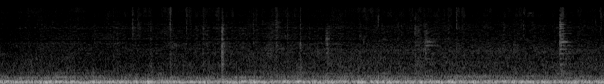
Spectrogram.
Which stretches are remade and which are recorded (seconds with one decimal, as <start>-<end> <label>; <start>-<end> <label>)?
0.0-3.6 remade; 3.6-6.0 recorded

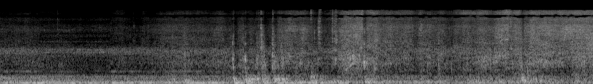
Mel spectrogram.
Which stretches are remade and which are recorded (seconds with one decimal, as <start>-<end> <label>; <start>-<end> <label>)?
0.0-0.4 recorded; 0.4-1.1 remade; 1.1-5.9 recorded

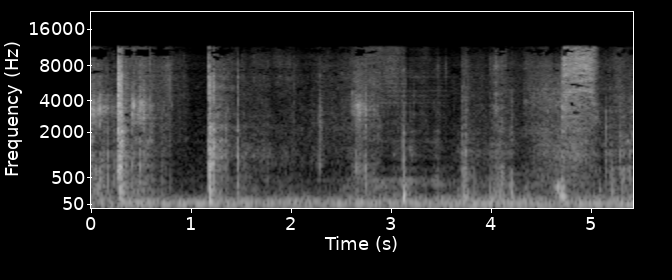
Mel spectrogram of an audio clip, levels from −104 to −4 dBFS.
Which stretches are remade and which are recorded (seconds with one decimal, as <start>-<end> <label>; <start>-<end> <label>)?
0.0-2.9 recorded; 2.9-3.6 remade; 3.6-5.4 recorded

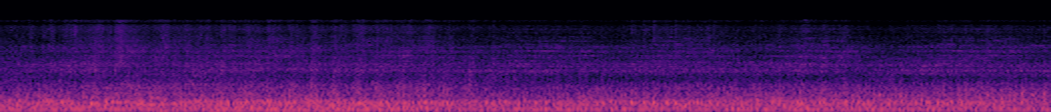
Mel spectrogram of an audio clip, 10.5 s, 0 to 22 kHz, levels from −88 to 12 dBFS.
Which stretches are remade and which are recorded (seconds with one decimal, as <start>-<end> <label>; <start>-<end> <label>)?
0.0-0.8 recorded; 0.8-2.0 remade; 2.0-10.5 recorded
